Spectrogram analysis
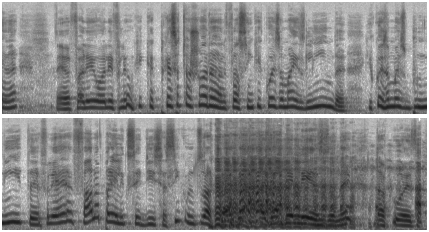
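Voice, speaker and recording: A man, a podcast guest telling a story in a lively way. He acts out the dialogue and tags nearly every sentence with a quick question. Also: sits high. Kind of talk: storytelling in a casual podcast chat.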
